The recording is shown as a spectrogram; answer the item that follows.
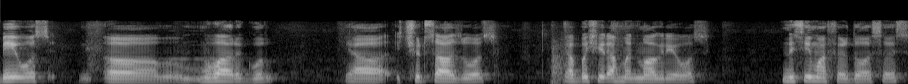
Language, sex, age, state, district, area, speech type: Kashmiri, male, 45-60, Jammu and Kashmir, Srinagar, urban, spontaneous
